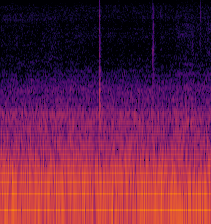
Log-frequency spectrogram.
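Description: A car driving on a road gives a steady, low, even rumble of engine and road noise, with a couple of faint short clicks over it.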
